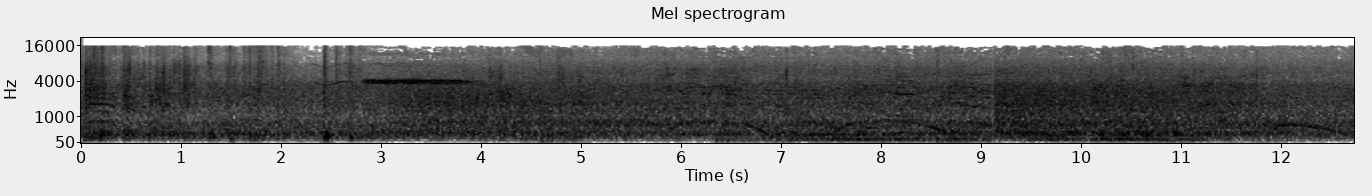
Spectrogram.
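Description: A large stadium crowd cheers and roars steadily.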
